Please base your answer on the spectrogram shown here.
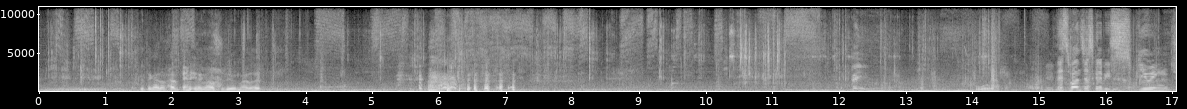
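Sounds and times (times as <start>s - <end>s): spray paint can hissing: 0.0s - 2.4s, 4.1s - 15.4s.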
